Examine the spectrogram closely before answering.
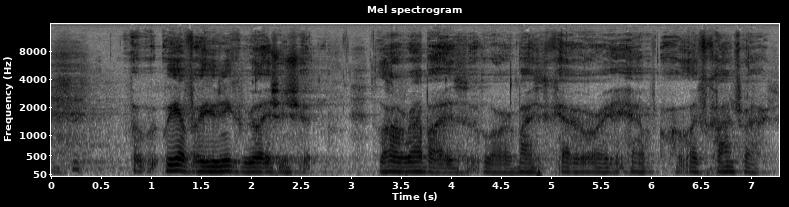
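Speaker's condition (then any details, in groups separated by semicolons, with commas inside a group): Parkinson's disease; loss of body control predicted, still exercising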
